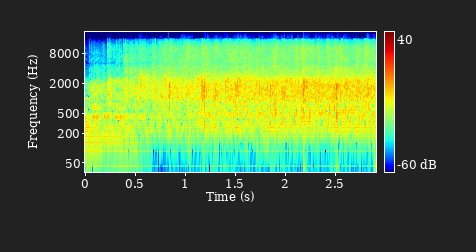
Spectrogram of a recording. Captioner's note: applause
